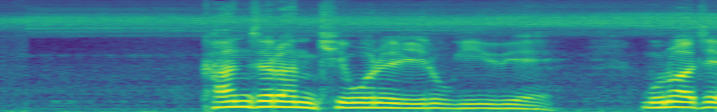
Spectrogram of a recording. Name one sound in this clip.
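A middle-aged woman chants in a long, drawn-out voice.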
